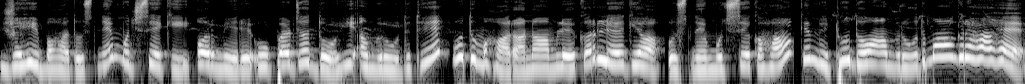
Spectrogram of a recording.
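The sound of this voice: Hardly pausing, a female-sounding cartoonish character voice runs at a moderate pace and a fairly high pitch.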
